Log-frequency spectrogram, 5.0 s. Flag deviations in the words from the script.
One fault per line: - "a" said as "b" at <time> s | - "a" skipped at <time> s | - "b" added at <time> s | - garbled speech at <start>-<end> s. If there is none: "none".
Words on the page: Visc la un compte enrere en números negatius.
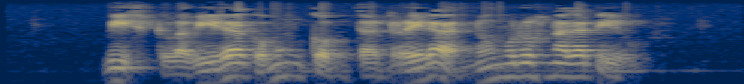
- "vida com" added at 1.3 s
